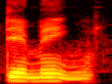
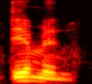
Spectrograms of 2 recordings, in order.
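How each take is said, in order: First: The word has a standard, non-local pronunciation. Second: The word has a local regional pronunciation. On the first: "not dimming" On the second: "as we say around here"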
